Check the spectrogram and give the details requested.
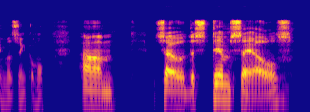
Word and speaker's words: mesenchymal: cells or mesenchymal cells sometimes you hear pronounced mesenchymal i say mesenchymal um so the stem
